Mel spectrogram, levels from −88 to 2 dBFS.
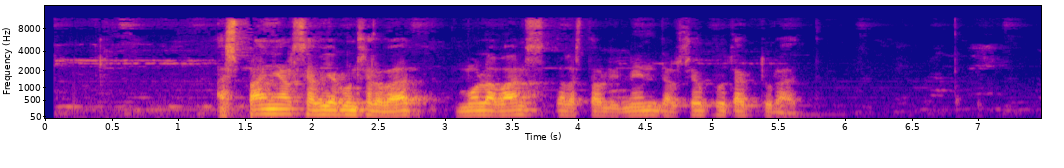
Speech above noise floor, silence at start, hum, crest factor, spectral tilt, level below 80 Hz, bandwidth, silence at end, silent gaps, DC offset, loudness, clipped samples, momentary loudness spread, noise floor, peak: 42 dB; 0.1 s; none; 18 dB; -4.5 dB/octave; -46 dBFS; 11.5 kHz; 1.8 s; none; under 0.1%; -17 LUFS; under 0.1%; 22 LU; -59 dBFS; 0 dBFS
